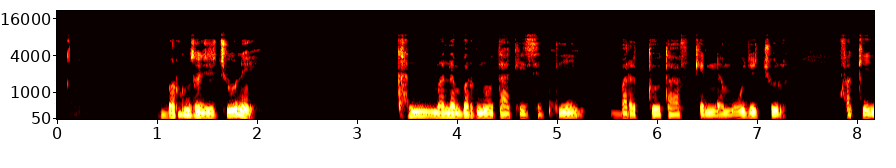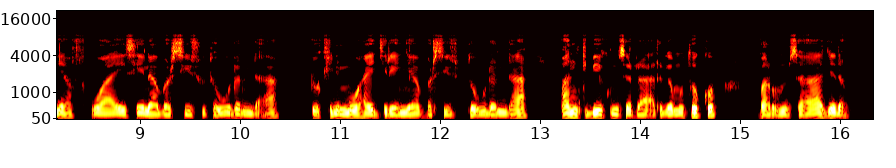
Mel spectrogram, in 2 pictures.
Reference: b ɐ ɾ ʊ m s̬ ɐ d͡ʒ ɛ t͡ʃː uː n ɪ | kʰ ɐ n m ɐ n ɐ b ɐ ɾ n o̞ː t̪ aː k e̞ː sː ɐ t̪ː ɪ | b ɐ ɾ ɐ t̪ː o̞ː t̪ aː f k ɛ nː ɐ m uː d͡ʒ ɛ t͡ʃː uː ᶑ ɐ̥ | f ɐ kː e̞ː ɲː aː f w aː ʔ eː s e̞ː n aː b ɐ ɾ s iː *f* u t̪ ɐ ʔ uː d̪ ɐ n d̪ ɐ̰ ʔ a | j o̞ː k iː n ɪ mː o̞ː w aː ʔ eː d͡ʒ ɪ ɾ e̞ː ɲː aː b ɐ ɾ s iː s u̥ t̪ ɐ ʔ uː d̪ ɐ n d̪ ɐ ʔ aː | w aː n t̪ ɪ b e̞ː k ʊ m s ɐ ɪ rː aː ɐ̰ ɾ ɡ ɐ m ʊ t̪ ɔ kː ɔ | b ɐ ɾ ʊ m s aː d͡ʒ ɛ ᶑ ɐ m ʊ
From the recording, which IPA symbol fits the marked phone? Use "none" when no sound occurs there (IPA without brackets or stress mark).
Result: s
